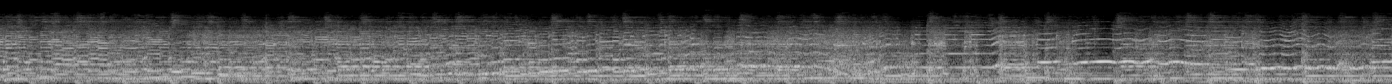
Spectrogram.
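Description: Live rock band: an electric guitar plays lead lines over drums and bass, with wavering vibrato on held high notes in the second half.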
